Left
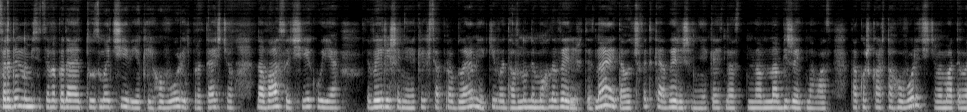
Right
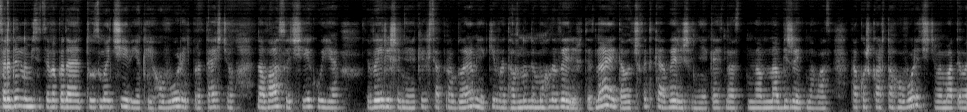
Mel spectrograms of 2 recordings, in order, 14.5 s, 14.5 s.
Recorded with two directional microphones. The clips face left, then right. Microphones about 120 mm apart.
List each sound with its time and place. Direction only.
0.2 s speech: 25° left (ahead or behind)
3.8 s speech: 50° left (ahead or behind)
